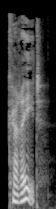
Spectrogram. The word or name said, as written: karet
